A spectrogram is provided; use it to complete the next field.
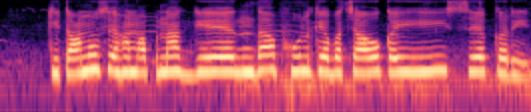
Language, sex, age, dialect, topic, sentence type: Magahi, male, 18-24, Western, agriculture, question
